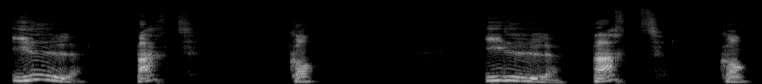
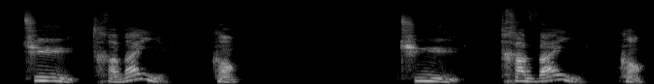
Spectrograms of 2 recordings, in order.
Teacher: avec l'intonation de la voix, une intonation montante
